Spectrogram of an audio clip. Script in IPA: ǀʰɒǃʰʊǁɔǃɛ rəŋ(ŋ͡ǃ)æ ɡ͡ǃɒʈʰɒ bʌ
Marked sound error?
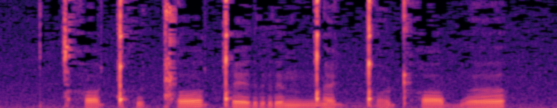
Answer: no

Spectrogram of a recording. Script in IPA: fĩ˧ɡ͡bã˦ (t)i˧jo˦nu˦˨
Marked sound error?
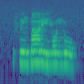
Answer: yes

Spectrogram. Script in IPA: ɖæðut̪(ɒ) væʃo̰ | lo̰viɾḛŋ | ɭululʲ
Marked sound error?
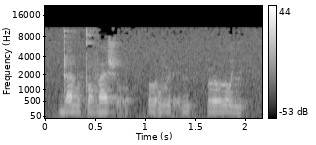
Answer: no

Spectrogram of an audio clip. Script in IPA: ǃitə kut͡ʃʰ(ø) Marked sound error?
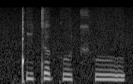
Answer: yes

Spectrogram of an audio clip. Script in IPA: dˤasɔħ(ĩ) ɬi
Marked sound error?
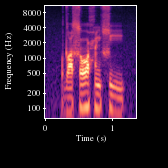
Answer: no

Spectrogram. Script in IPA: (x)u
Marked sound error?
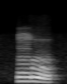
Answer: yes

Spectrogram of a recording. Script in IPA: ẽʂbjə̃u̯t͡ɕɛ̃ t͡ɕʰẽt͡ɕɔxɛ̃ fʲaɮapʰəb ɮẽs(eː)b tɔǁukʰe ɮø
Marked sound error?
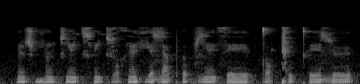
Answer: no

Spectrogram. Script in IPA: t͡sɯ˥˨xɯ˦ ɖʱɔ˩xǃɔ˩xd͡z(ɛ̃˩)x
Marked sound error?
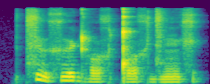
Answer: no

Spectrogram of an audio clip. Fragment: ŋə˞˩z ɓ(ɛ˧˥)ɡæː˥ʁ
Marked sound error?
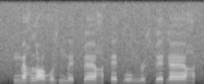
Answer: yes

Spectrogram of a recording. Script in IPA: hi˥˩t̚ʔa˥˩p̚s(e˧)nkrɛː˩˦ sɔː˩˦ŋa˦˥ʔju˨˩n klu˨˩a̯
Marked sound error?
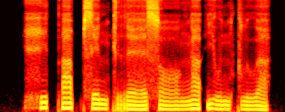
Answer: no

